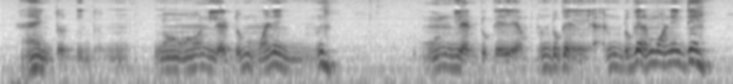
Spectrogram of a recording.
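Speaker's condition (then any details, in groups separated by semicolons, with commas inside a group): Cerebral palsy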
